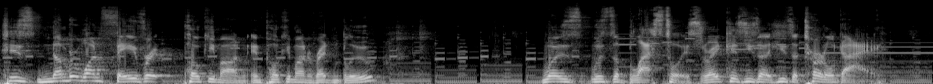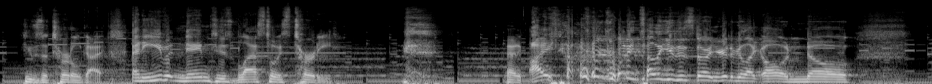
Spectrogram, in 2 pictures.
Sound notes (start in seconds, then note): 14.8 chuckles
